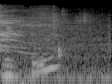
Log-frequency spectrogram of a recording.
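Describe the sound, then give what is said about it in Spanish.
A cat meows once, a short, fairly clear cry that rises and falls in pitch, with a faint murmur of background noise. “Hombre, tienes gata, que ¿no?”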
